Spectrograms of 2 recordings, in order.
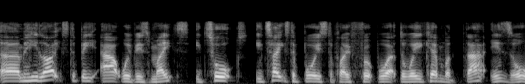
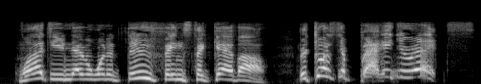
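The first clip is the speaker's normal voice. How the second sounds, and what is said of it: Shouting angrily. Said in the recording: “Why are you shouting?”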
